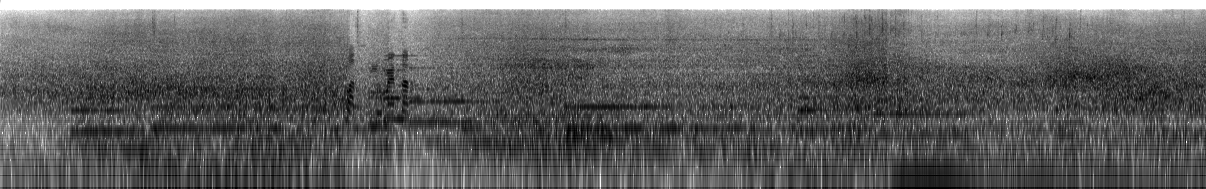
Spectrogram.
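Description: Steady noise of busy toll-road traffic: cars and trucks passing, their engine tones changing as each goes by, with a heavier low rumble from about nine seconds in.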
